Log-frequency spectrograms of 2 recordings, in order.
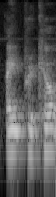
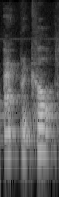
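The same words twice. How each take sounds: First: It is said with a British pronunciation. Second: It is said with an American pronunciation.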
